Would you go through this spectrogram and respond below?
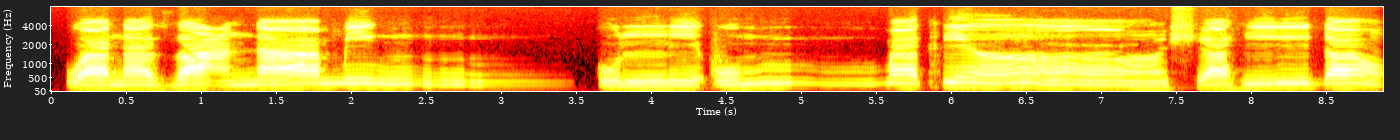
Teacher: Jadi ikhfanya ini ming itu ikhfa nun sukun bertemu kaf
